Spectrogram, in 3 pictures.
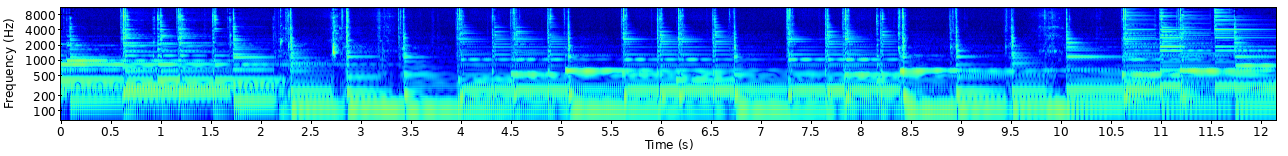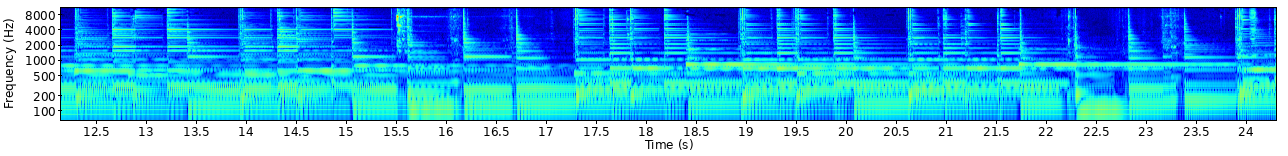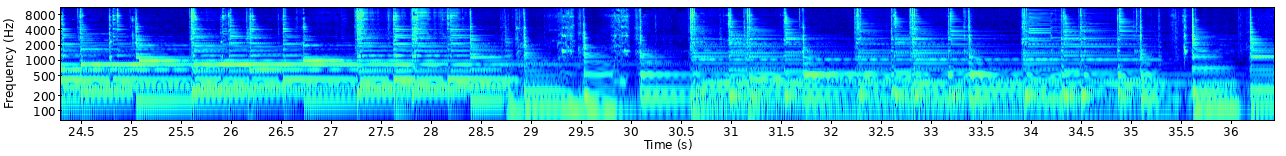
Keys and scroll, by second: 29.9 1, 32.2 2, 35.9 3.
